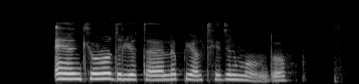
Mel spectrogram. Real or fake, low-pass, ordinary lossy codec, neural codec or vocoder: real; 7.2 kHz; MP3, 64 kbps; none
